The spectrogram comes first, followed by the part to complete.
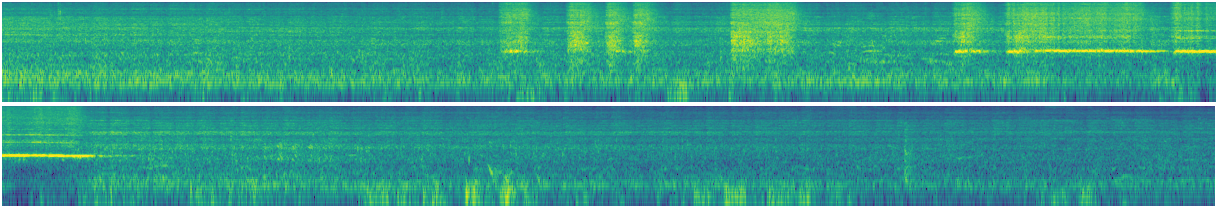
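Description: Steam whistle on the steam narrowboat President: several short toots, a burst of hissing steam, then one long blast of about four seconds that is the loudest sound. A steady low rumble runs underneath.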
